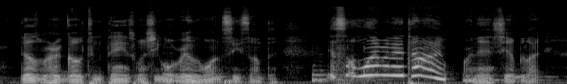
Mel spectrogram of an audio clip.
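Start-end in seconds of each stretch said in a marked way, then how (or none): 3.1-4.5 put-on very high, slow, kid-like ad-announcer commercial voice. Speaker imitates their young daughter wanting to see a movie: imitating child's commercial-announcer voice. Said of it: "sounded like a walking damn commercial".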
